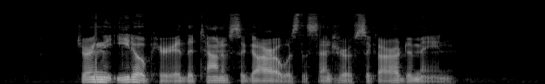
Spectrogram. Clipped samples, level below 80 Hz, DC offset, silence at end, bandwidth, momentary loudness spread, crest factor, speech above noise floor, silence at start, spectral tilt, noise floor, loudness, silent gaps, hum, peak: under 0.1%; -52 dBFS; under 0.1%; 0.95 s; 11.5 kHz; 9 LU; 22 dB; 43 dB; 0.8 s; -5 dB/octave; -72 dBFS; -29 LUFS; none; none; -8 dBFS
